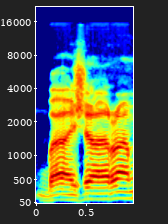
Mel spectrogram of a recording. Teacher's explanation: mim itu bertasydid di sana sebab dia baca dengan dengung. Dah idgham dengan dengung.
